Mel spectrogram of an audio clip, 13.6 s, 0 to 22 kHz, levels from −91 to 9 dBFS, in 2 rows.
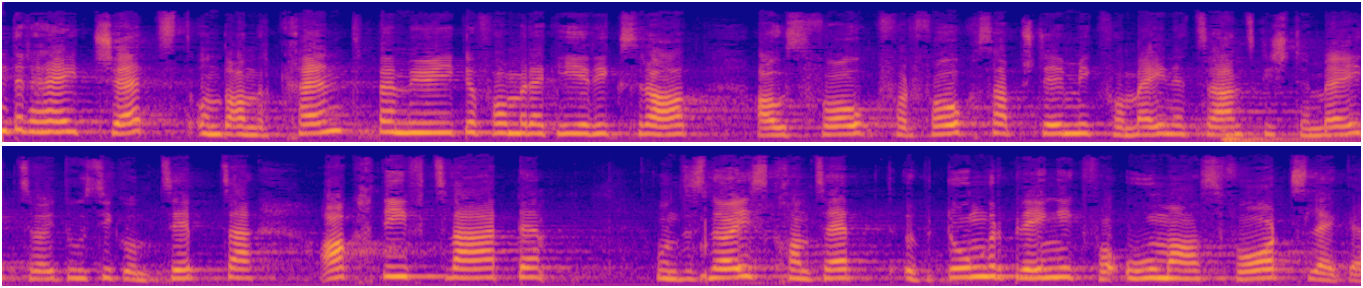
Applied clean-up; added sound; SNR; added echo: none; Bowed string instrument; 14 dB; none.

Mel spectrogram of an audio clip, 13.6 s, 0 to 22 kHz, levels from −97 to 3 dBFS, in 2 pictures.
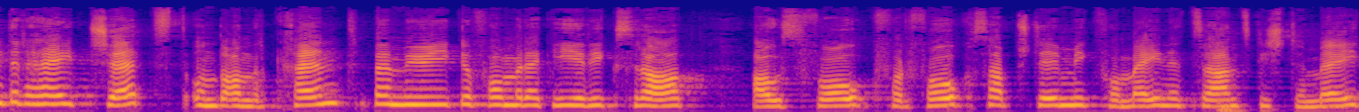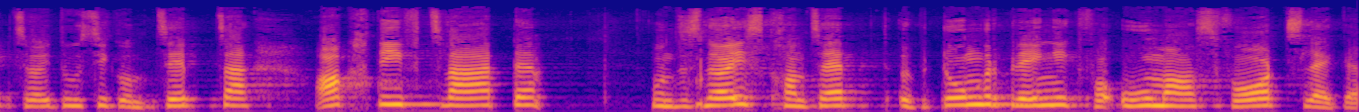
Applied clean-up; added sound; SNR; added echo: neural mask model RNNoise.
